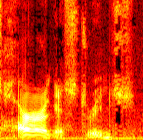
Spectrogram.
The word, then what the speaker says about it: Hergest Ridge: of the bells came hergest ridge or pronounced properly by the locals hargest ridge which was a much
